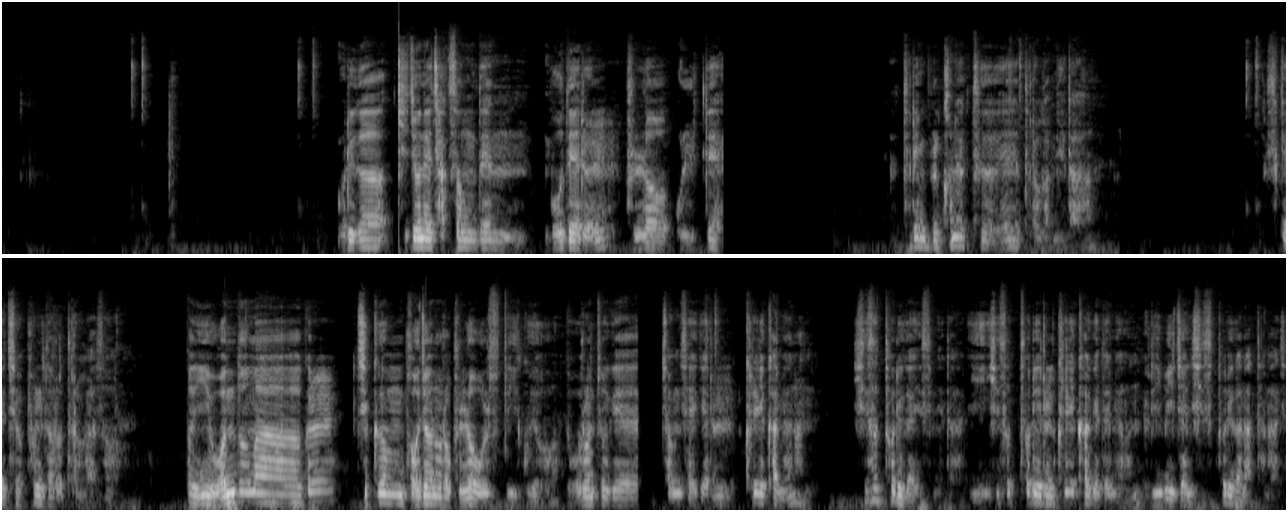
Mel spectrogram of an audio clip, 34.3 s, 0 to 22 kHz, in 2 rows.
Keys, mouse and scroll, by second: 26.5 click.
